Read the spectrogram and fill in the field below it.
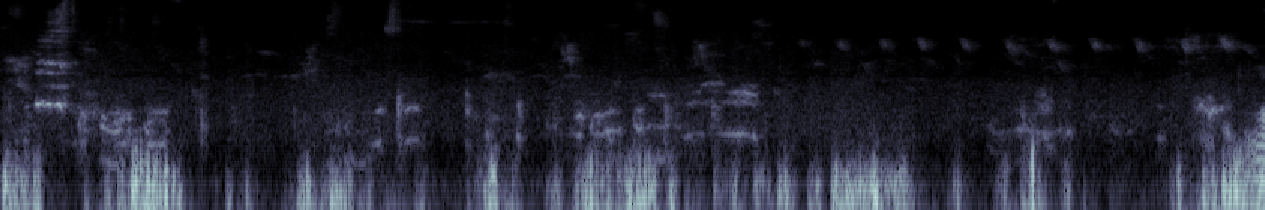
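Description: Chickens cluck and chatter nearby while a person talks over them, with small high calls scattered through the noise.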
